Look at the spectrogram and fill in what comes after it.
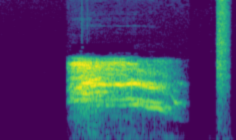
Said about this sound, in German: Weil bei Private William oder Wilhelm, er wird von einem Pfeil getroffen im Bein und schreit halt. Aber Moment, vielleicht sollten wir ihn auch mal abspielen.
